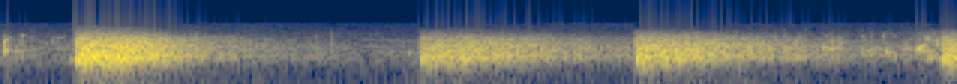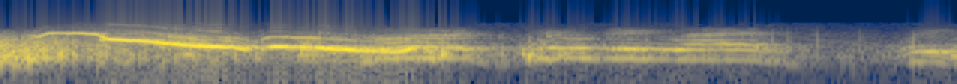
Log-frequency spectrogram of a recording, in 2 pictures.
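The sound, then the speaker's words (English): Four sharp musket shots crack out at uneven intervals, the last followed by a high, wavering whine that slides downward and fades under a lingering rumble. “And with muskets against you?”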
